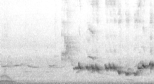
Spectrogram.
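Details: White-rumped shama song: after a brief spoken word, clear whistled phrases near the upper-middle range begin halfway through, warbling and slurring up and down in quick succession over low background hum.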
